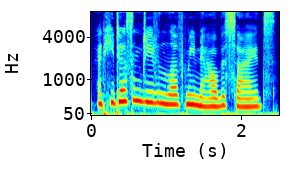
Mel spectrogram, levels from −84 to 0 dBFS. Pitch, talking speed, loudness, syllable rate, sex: 240 Hz, 190 wpm, -15 LUFS, 4.7 syllables/s, female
